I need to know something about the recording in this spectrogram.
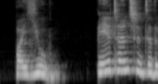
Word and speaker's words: пою: Remember, when о is unstressed, we pronounce it as а. So, this is пою, not пою.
